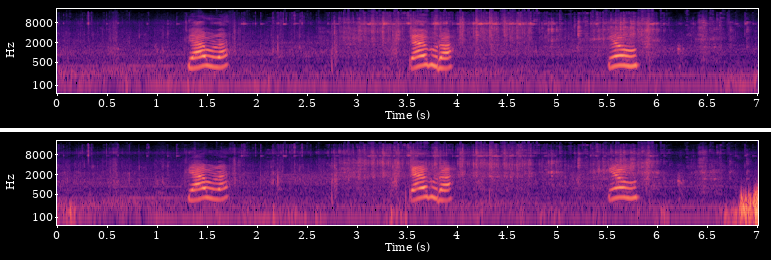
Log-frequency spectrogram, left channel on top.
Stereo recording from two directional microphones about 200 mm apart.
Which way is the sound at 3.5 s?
30° left (ahead or behind).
